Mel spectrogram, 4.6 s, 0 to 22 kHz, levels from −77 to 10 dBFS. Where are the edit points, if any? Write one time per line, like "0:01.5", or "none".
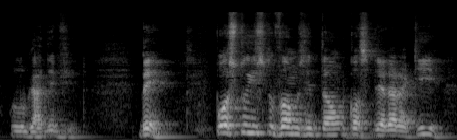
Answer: none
